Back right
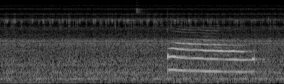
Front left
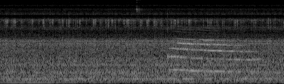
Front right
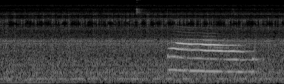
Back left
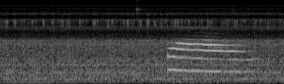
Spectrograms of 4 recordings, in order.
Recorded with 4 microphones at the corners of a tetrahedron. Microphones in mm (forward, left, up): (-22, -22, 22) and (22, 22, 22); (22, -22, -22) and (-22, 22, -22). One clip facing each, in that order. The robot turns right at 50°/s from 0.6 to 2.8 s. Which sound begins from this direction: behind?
A cat meowing, at 1.7 s.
